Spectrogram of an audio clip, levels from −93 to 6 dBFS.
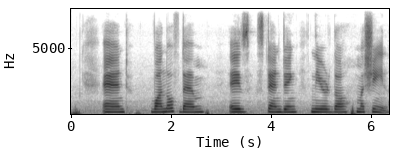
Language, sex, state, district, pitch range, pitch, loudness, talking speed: English, female, Punjab, Kapurthala, 205-215 Hz, 210 Hz, -16 LUFS, 85 wpm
